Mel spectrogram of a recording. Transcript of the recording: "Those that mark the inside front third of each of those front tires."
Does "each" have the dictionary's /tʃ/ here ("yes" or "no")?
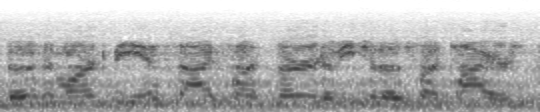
yes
